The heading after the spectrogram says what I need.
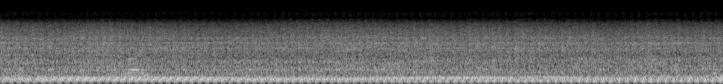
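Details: Arctic Cat Prowler engine running on a stand, with temporary wiring, while air is bled from the cooling system and the thermostat is still in. Steady idle thumping about three beats a second, even, with no knocks or ticks; sounds healthy.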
